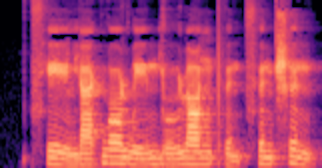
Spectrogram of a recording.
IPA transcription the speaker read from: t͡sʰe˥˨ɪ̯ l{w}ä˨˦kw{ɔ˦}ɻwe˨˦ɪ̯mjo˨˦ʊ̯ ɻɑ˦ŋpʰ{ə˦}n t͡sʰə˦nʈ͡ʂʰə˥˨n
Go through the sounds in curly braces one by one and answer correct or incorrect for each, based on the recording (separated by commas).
incorrect, correct, incorrect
